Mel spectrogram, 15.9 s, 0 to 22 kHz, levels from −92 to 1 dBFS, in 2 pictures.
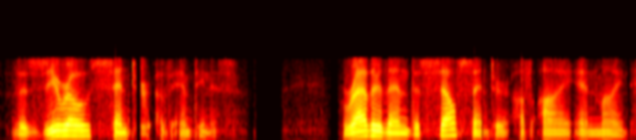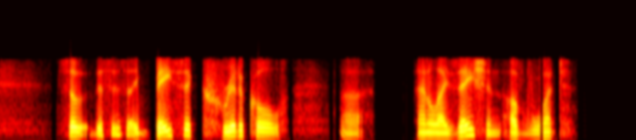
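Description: Speech over what sounds like a 32 kbit/s G.726 ADPCM line, with packet loss on the ADPCM call: hard silent gaps at 1.7 s (60 ms), 6.02 s (20 ms) and 14.7 s (40 ms). Each time the decoder's predictor and step size lose sync, so the sound returns with some distortion before settling.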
